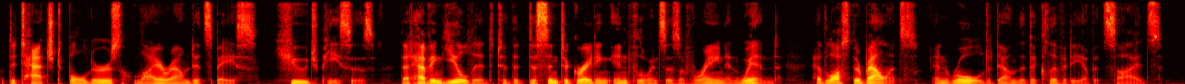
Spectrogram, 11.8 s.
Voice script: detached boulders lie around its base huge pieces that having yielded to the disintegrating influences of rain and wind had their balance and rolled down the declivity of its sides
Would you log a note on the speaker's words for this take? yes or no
yes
